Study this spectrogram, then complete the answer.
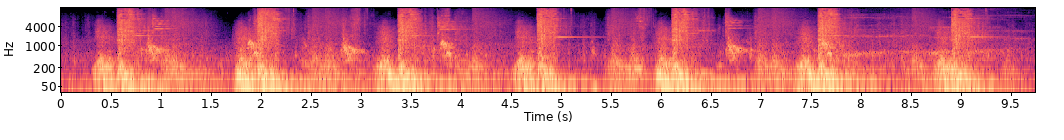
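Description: Weapons strike and spells burst in a fight, in repeated loud bursts.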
